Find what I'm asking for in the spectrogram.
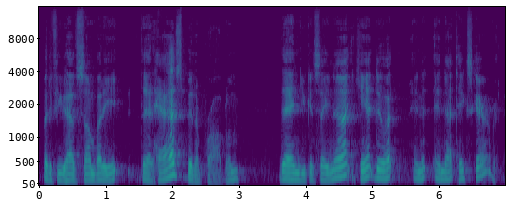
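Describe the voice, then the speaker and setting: A man with a big voice that carries across a township meeting room, pitched a little high. He talks emphatically and acts out yes-or-no replies as he lays out an idea. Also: normal speed. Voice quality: big, carrying voice. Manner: animated, emphatic, quotes replies aloud. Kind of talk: proposing ideas at a public meeting.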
